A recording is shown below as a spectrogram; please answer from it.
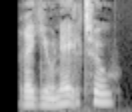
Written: regionaltog

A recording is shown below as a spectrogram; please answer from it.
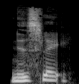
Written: nedslag

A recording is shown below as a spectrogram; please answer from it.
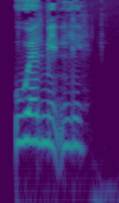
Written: ualmindelig

